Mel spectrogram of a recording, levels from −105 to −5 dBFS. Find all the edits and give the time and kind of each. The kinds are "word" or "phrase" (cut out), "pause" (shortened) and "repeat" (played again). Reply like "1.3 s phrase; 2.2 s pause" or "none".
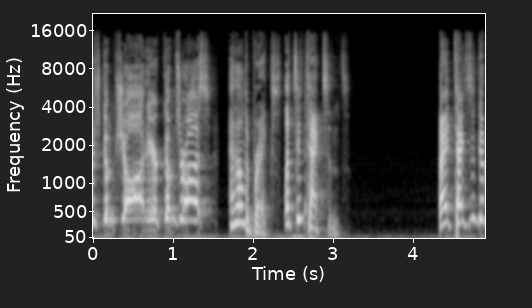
1.5 s pause; 1.9 s phrase; 2.6 s phrase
